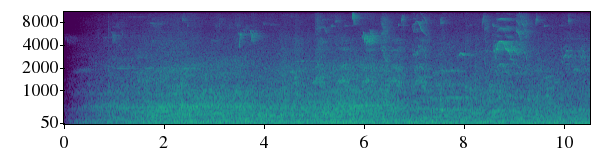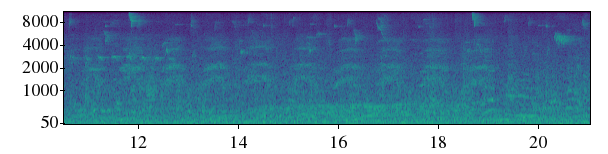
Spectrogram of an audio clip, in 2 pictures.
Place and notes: Rivera, Huila, Colombia - AMBIENTE CASA DE LA CULTURA DE RIVERA
GRABACION STEREO, TASCAM DR-40 REALIZADO POR: JOSÉ LUIS MANTILLA GÓMEZ.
